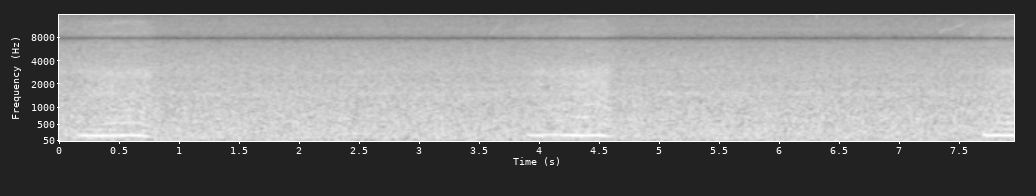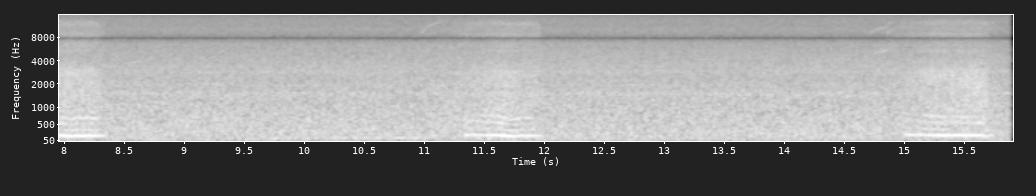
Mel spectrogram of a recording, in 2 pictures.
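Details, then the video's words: Sleeping pet cat snoring softly indoors: five faint, low breathy snores with a short tonal rumble, spaced about every three and a half seconds, barely above a steady background hiss. "Snoring Kitty!"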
